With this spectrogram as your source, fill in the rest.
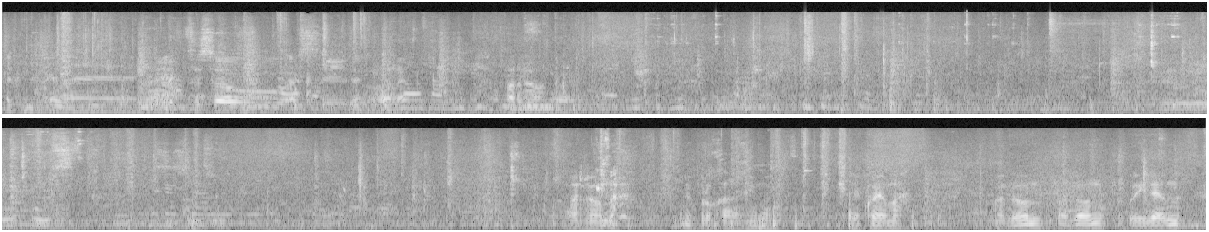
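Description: Men and women talk nearby in a crowded, enclosed space.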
